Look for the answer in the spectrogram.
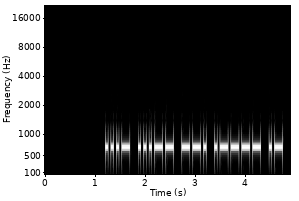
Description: Morse code, heard as a keyed tone, about 22 wpm, 700 Hz. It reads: V3G1A
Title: Code Groups - 5 Letter:Numbers - 22wpm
